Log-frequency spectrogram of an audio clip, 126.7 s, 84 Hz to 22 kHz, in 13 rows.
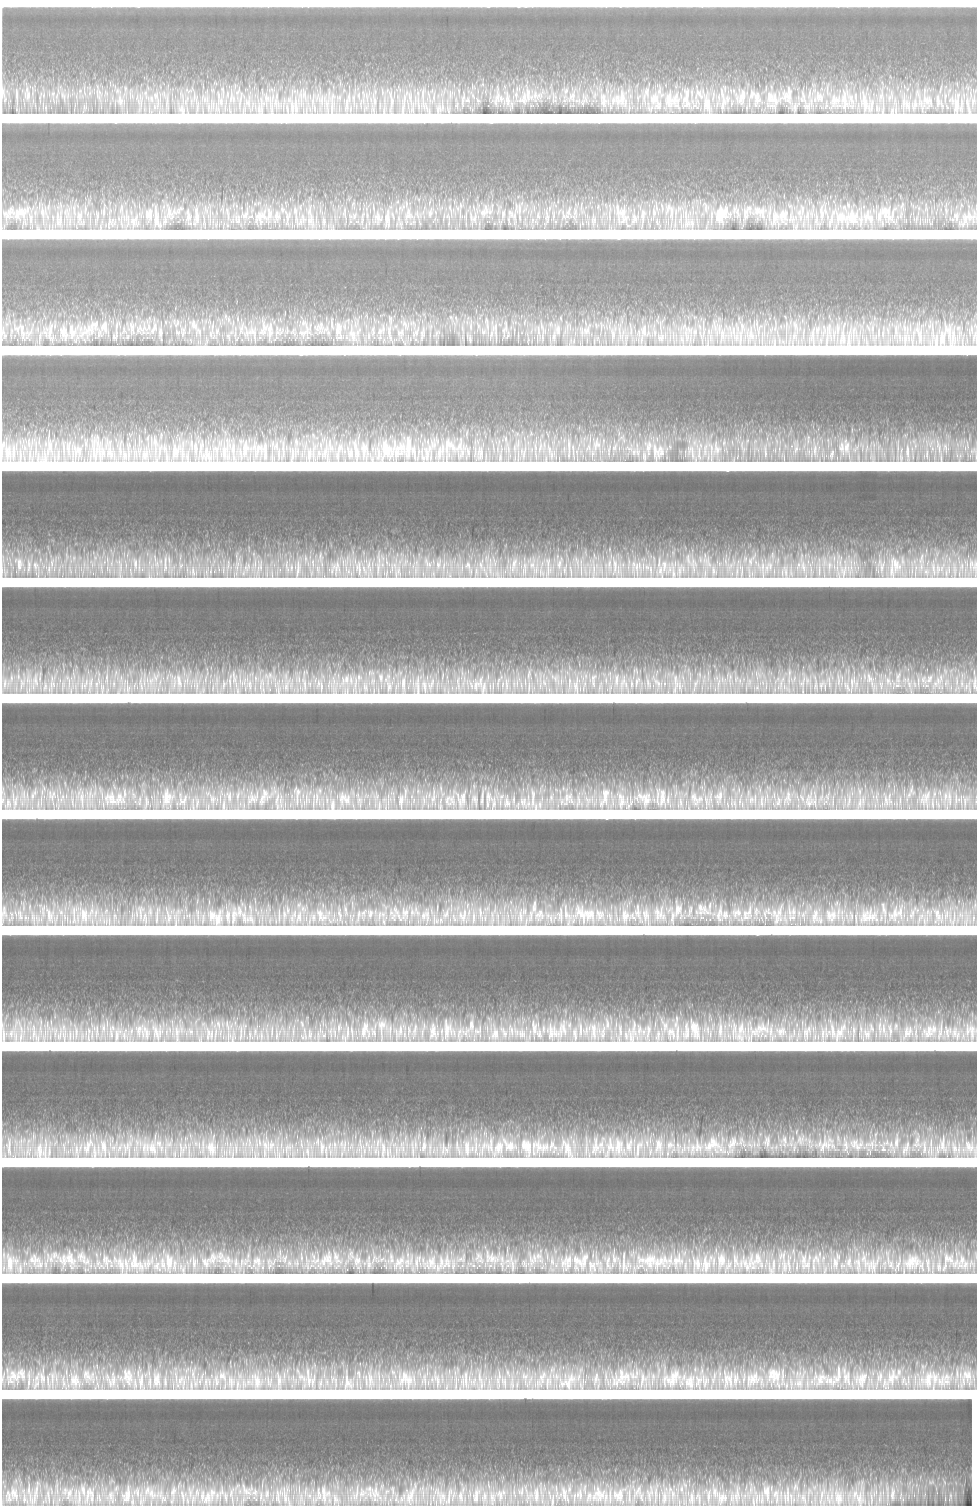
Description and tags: small river
A gentle part of the Merced River in Yosemite Valley. Gain turned up halfway through. A little feedback here and there. Recorded on Zoom H5.
calm, water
